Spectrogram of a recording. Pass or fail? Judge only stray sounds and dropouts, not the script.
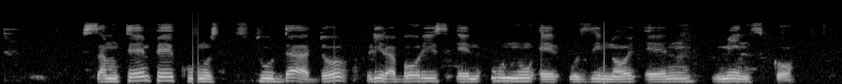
fail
